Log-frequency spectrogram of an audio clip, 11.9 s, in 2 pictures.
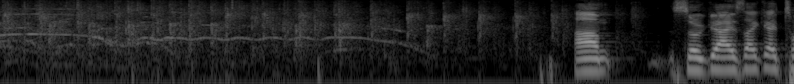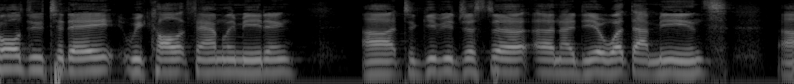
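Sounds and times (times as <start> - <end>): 
round of applause: 0.0 - 4.9
speech: 4.3 - 11.8.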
